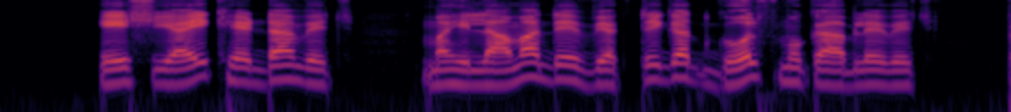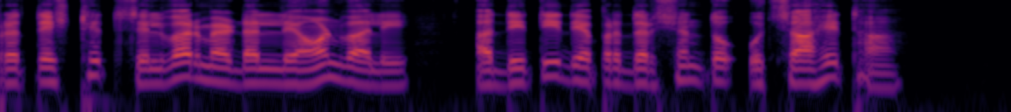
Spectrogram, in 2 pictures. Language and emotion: Punjabi, neutral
